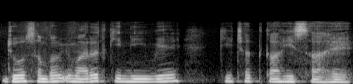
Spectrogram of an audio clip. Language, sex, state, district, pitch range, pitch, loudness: Hindi, male, Uttar Pradesh, Lalitpur, 130-145 Hz, 135 Hz, -14 LUFS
